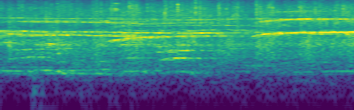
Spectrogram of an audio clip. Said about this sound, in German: Also. Pfiffe, Applaus. Ja, und der Boss spricht gleich.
